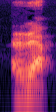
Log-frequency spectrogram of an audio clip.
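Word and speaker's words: wrap: দেন দ্বিতীয় যেটি রয়েছে সেটি হচ্ছে র্যাপ।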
